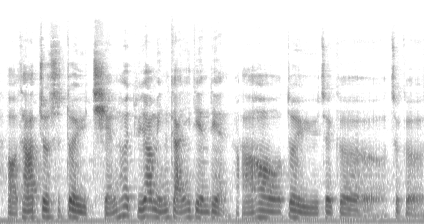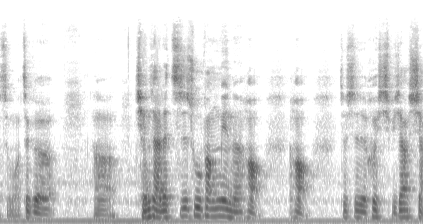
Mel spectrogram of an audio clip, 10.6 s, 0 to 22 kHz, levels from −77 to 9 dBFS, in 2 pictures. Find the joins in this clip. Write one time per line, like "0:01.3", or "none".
0:03.0
0:08.9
